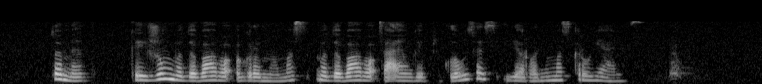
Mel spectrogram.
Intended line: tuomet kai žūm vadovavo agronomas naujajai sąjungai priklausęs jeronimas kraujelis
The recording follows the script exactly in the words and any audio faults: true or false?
false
